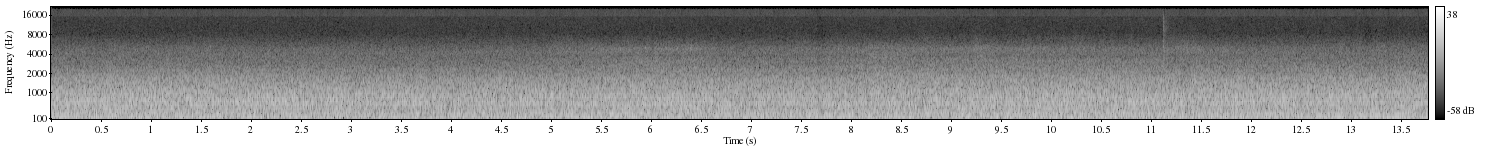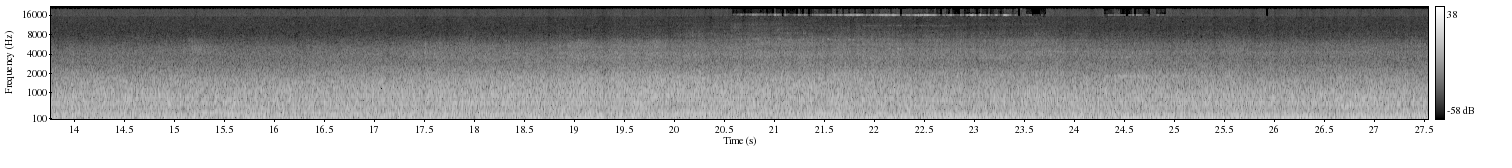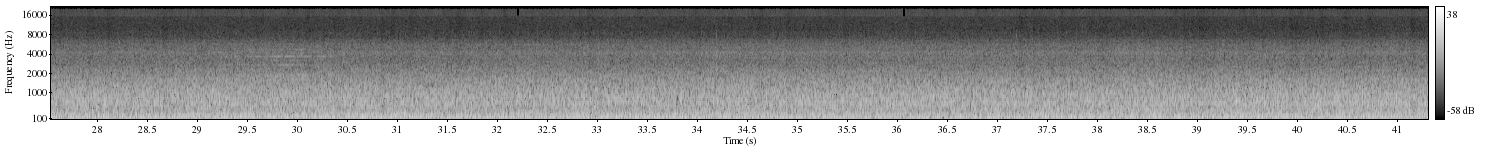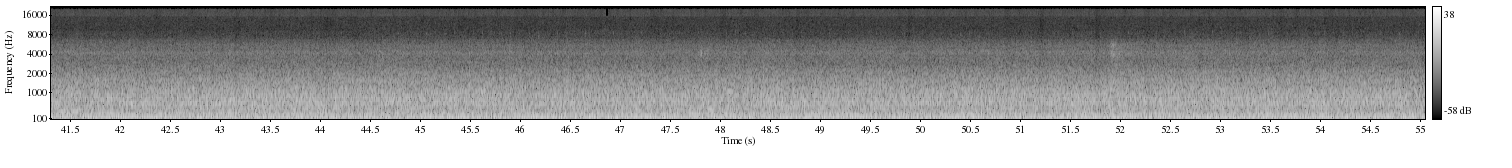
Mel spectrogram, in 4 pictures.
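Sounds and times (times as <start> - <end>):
city road traffic: 0.0 - 55.0.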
